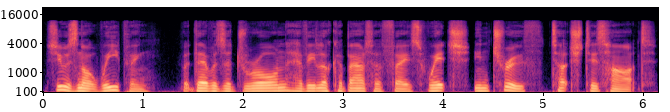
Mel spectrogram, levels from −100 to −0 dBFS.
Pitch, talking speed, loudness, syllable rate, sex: 120 Hz, 195 wpm, -17 LUFS, 4.4 syllables/s, male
